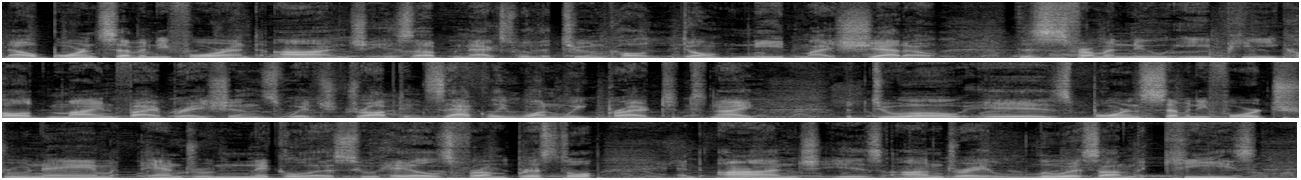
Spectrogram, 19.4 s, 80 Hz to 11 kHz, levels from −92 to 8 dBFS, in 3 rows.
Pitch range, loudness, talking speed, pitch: 90-120 Hz, -26 LUFS, 165 wpm, 105 Hz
